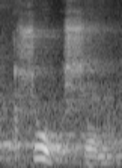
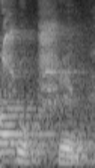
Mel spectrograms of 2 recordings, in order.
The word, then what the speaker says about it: Шукшин: на фамилию отца, и фамилия у нас произносилась Шукшин, с ударением на первое слово. И только потом уже в Москве, когда стал публиковаться, сниматься в фильмах, вот там Москва поправляет ударение, он стал Шукшин.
